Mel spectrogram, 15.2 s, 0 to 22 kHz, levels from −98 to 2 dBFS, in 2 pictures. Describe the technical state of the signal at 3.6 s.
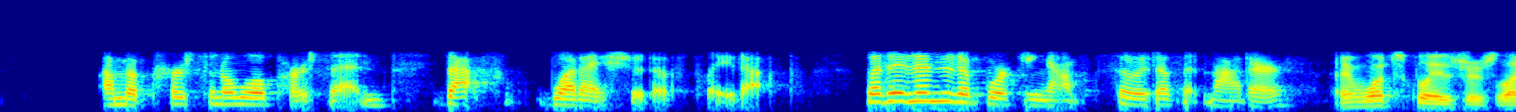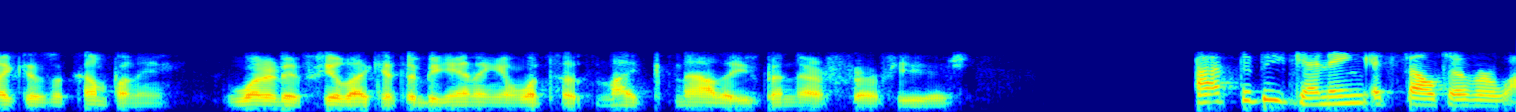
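At 3.6 s the speech carries G.729 codec damage, present throughout the clip rather than at this moment alone. The coder rebuilds each 10 ms frame from a vocal tract filter, a pitch predictor and a few pulses, so the sound is plainly rough and synthetic, which fits an 8 kbit/s coder. A spectrogram shows energy confined to roughly 250 Hz to 3.6 kHz, with nothing above, and smeared, grainy harmonics.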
